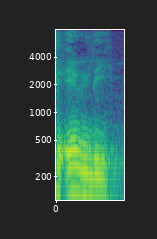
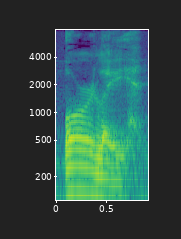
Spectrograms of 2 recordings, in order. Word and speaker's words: early: اوكي، قول ايرث، ما تقولش ايرلي، قول early.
